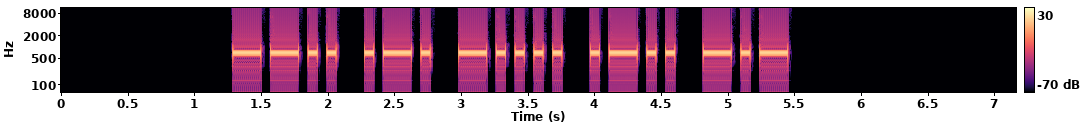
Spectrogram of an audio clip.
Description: Morse code, heard as a keyed tone, about 17 wpm, 700 Hz. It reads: ZR6LK
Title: DXCC-100 Call Signs - 5 Characters - 17wpm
